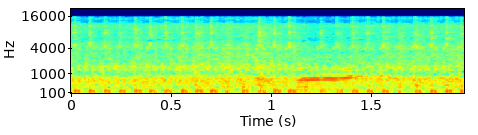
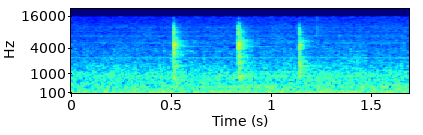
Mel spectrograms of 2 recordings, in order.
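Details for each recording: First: Honda GC160/GC190 pressure washer engine after valve adjustment, with the water pump already bad: a steady, even chug with the valve ticking gone. It is still smoky from overfilled oil burning off. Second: Honda GC160/GC190 pressure washer engine turned slowly by hand with the pull rope: sharp light metallic ticks from excessive exhaust valve clearance; after adjustment the ticking stopped, while overfilled oil made it smoke.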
